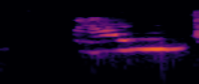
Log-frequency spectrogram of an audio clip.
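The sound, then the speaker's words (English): A person imitates a cat with one drawn-out meow that slides from high to low, followed by a brief higher-pitched yelp at the end. No other talking. “I think that would just be so fun, just like meow.”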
